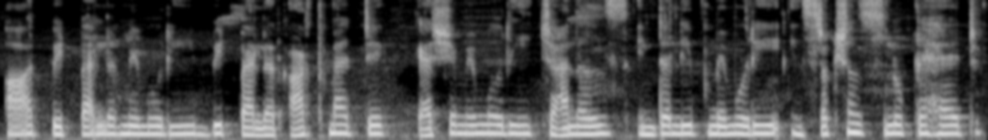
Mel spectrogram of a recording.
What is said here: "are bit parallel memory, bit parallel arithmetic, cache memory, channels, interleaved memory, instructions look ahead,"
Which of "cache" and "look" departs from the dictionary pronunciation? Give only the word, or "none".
none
